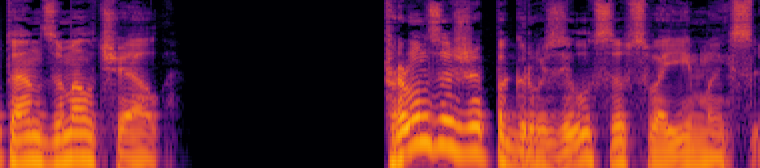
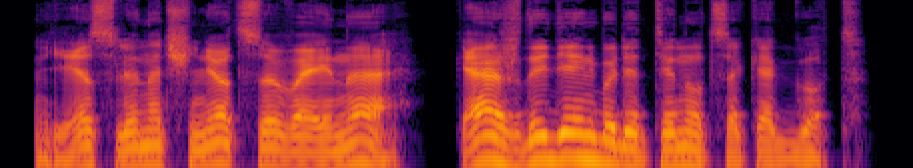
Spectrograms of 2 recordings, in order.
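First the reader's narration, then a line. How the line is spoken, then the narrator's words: Gloomy. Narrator (Russian): мрачно заметил нарком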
